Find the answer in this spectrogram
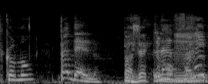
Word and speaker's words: padel: C'était intéressant, ça prononce comment? Padel. Exactement. La vraie prononciation, c'est padel.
